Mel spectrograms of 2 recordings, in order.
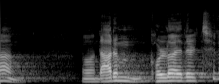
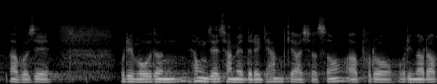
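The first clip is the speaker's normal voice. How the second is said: hushed, low benediction prayer; 4 semitones lower, 5 dB quieter than usual. Acted.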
